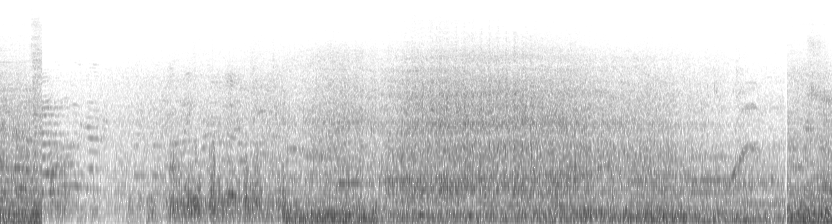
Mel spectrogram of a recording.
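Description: Wooden roller coaster train (GCI) running along its wooden track: a steady rumbling rush of wheels on track that builds about two seconds in and carries on until just before the end.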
